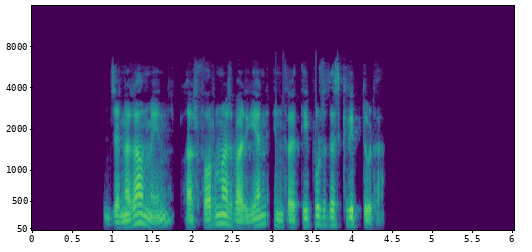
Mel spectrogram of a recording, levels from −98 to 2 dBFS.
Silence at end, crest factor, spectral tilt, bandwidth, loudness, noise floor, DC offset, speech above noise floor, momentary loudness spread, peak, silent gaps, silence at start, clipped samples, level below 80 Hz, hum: 1.65 s; 22 dB; -8 dB/octave; 6.8 kHz; -26 LUFS; under -90 dBFS; under 0.1%; over 65 dB; 9 LU; -6 dBFS; 1.79-1.86 s; 0.9 s; under 0.1%; -64 dBFS; none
